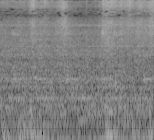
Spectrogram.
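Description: Steady low rumble of room ventilation machinery with a faint even hum over it.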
